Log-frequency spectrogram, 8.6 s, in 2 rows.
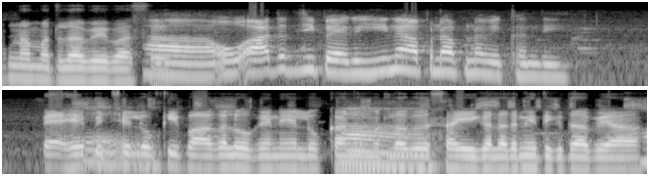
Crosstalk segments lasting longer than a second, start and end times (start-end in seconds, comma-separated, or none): none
